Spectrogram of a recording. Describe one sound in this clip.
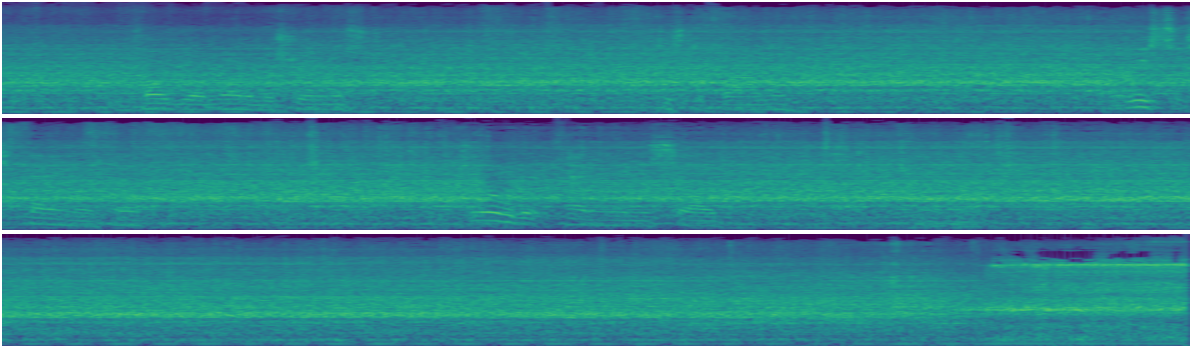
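A drill bit grinds through steel with a rough scraping whine.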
